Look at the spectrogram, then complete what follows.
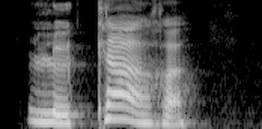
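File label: "Le car", French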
